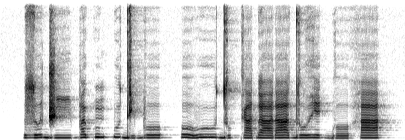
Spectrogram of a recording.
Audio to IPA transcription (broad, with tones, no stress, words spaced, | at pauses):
zʊ˨˦d͡ʒiː˨ba˦kʷũ˦ k͡pu˦di˨bo˦ | o˦˨βuː˦du˨ ka˦ɗaː˦ ɾaː˦do˦ɣe˦ɡ͡boː˨ ha˦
